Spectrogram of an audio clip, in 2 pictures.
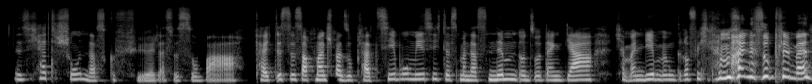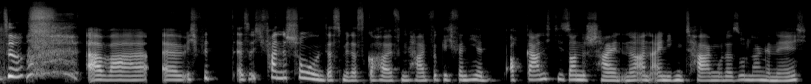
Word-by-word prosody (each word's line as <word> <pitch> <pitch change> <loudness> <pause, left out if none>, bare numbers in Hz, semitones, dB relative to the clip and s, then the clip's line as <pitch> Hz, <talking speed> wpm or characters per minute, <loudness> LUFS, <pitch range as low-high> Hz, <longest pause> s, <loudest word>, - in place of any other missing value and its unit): Also, 225 -1 -5
ich 260 - -12
hatte 280 -1 -4
schon 235 0 -3
das 180 -1 -4
Gefühl, 90 - -6
dass - - -9
es 180 - -8
so 180 -1 -7
war. - - -3
Vielleicht 190 -1 -1
ist 230 +1 -3
es 225 -1 -1
auch 210 0 +3
manchmal 210 0 +2
so 200 - -3
placebo-mäßig, 240 +6 -1
dass 220 -2 -4
man 210 -1 +2
das 195 +1 -2
nimmt 225 +1 +4
und 205 -1 -1
so 200 +1 -3
denkt: 200 0 -2
„Ja, 210 +2 +5 0.2
ich - - -14
habe - - -3
mein 200 +2 0
Leben 225 0 +2
im 220 0 -1
Griff. 230 +2 -5
Ich 240 -2 -5
nehme 290 +5 +8
meine 350 0 +9
Supplemente.“ 345 0 +6 0.6
Aber, 205 -1 +2
äh, 210 -1 -2
ich 225 +3 -9
finde 280 -3 -8 0.2
also, 220 +2 -6
ich - - -11
fand 315 -3 +1
es 300 - -4
schon, 270 -8 0
dass 195 +1 -6
mir 200 - -5
das 185 0 -7
geholfen 190 0 -5
hat. 185 0 -5
Wirklich, 210 0 -9
wenn 200 -1 -2
hier 205 -3 -4 0.2
auch 205 +1 -5
gar 210 0 0
nicht 255 +1 -8
die 235 - -6
Sonne 215 -1 -1
scheint, 190 -2 -3
ne, 190 +1 -4
an 200 -1 -3
einigen 195 0 -2
Tagen 185 -1 -3
oder 185 0 -7
so 205 +3 -7
lange 200 -2 -3
nicht, 180 +5 -5
210 Hz, 245 wpm, -22 LUFS, 195-235 Hz, 0.6 s, meine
